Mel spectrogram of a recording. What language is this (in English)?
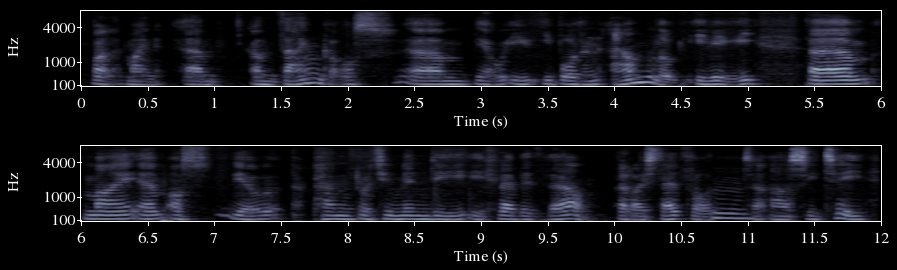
Welsh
